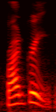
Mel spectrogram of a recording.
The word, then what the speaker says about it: Rodrigue: And the artist's name is George, let me pronounce it right, George Rodrigue. Rodrigue, that's right. The pronunciation is strange, and it does not look at all like his name, but that is how he pronounces it.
